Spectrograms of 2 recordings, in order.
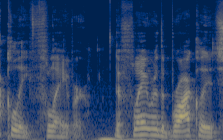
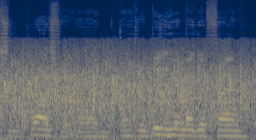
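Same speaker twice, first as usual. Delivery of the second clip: loud announcement; 7 dB louder than usual. Real, not acted. Calling for applause for Ed.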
